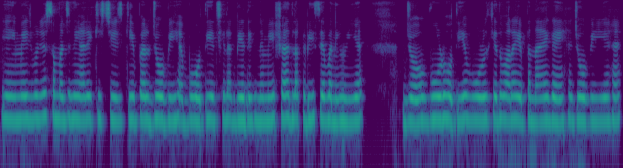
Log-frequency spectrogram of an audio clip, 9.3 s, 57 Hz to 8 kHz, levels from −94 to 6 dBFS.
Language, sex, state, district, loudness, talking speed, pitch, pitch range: Hindi, female, Bihar, Begusarai, -42 LUFS, 280 wpm, 230 Hz, 230-235 Hz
